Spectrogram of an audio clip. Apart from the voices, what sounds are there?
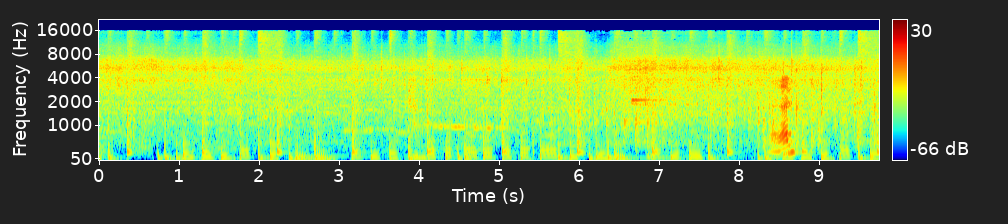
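milkfish (bangus) frying in a pan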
